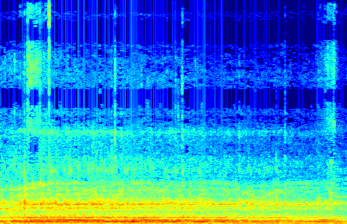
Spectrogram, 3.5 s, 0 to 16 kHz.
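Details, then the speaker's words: Failed motor removed from a Renault Zoe 40 kWh (5AQ), spun by hand. It gives a rough, gravelly dry-bearing hum that fades as it slows, from worn motor bearings; the motor was replaced with a rebuilt unit. "yeah you can really hear that grally dry bearing noise"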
